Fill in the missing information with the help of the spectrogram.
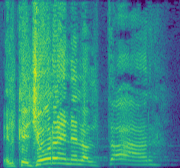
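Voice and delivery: preaching shout. Real, not acted. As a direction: hammer the line home. Preacher repeats his denunciation. (grito de predicador, más fuerte y agudo)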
